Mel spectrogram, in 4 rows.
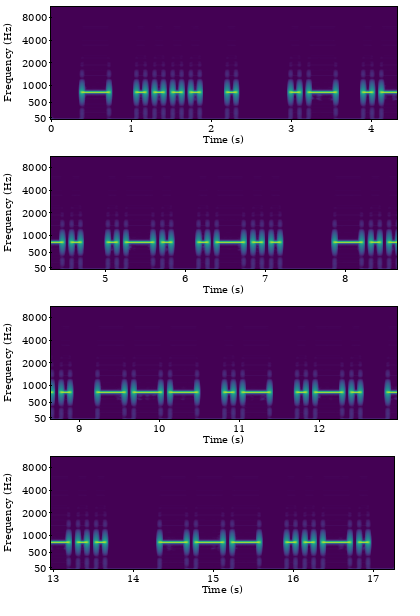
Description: Morse code, heard as a keyed tone, about 10 wpm, 800 Hz. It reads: THE ARRL BOARD OF
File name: ANGLAIS texte clair 3 vitesse 10 mots minute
